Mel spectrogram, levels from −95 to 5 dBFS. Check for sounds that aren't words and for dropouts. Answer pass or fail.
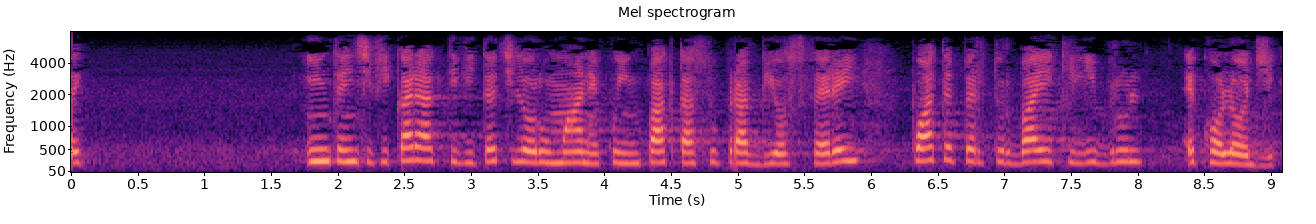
pass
